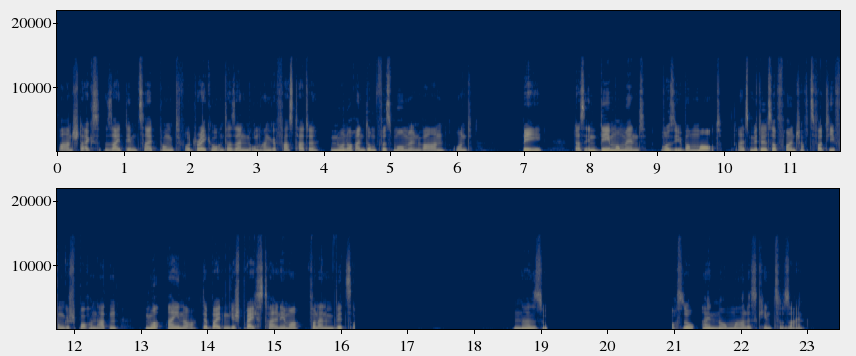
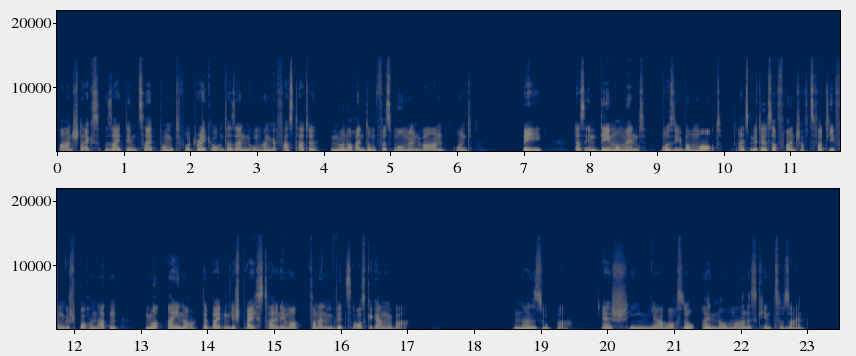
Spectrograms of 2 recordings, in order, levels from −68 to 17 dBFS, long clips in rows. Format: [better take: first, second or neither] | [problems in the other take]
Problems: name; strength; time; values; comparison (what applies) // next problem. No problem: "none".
second | audio cutting out; at 16 s for 1 s and at 19 s for 2 s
